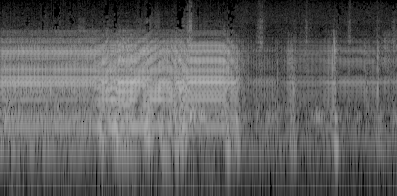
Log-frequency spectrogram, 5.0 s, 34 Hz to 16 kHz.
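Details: Tela Verta 54A valve radio, circa 1946–48, brought up to full power on a variac: a harsh, rasping buzz over a steady hum that swells then drops away, because the speaker is wired directly to the 6V6 output valve with no output transformer.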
